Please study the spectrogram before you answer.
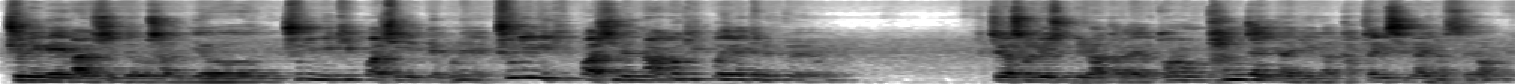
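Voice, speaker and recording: Guy preaching in a church, kinda high voice, big echo, mic far off. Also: animated, a little fast, darkish tone, a little hiss or hum. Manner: earnest, addresses the congregation directly. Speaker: pastor. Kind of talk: sermon. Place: church sanctuary.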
